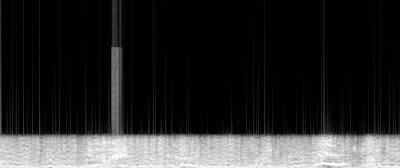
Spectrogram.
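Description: Live band playing, with electric guitar and keyboards holding long sustained chords, recorded very loud, close to full scale.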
